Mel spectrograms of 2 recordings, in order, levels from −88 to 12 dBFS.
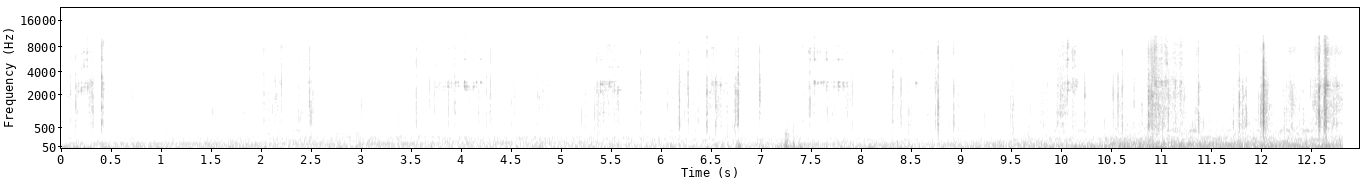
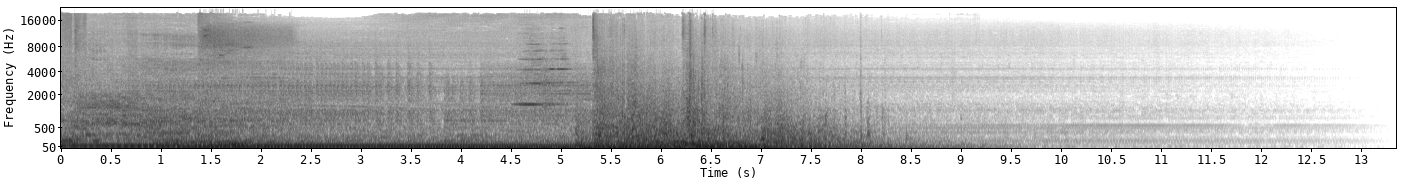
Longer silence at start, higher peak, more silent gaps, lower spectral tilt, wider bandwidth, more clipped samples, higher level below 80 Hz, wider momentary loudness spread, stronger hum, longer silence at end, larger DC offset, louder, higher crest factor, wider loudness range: about the same, 0 s vs 0 s; second, -24 dBFS vs 0 dBFS; neither; second, -1 dB/octave vs -5 dB/octave; second, 11 kHz vs 20 kHz; second, under 0.1% vs 0.5%; second, -74 dBFS vs -12 dBFS; first, 17 LU vs 11 LU; neither; second, 0.15 s vs 4.35 s; neither; second, -59 LUFS vs -12 LUFS; first, 40 dB vs 10 dB; about the same, 11 LU vs 11 LU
